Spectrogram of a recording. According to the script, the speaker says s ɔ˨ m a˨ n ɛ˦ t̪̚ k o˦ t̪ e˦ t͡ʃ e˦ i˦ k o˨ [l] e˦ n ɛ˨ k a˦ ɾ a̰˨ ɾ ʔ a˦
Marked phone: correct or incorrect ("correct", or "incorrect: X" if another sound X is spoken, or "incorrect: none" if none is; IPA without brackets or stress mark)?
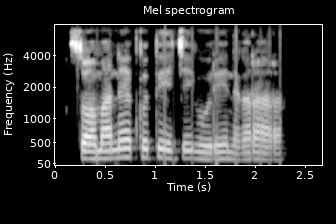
incorrect: ɾ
